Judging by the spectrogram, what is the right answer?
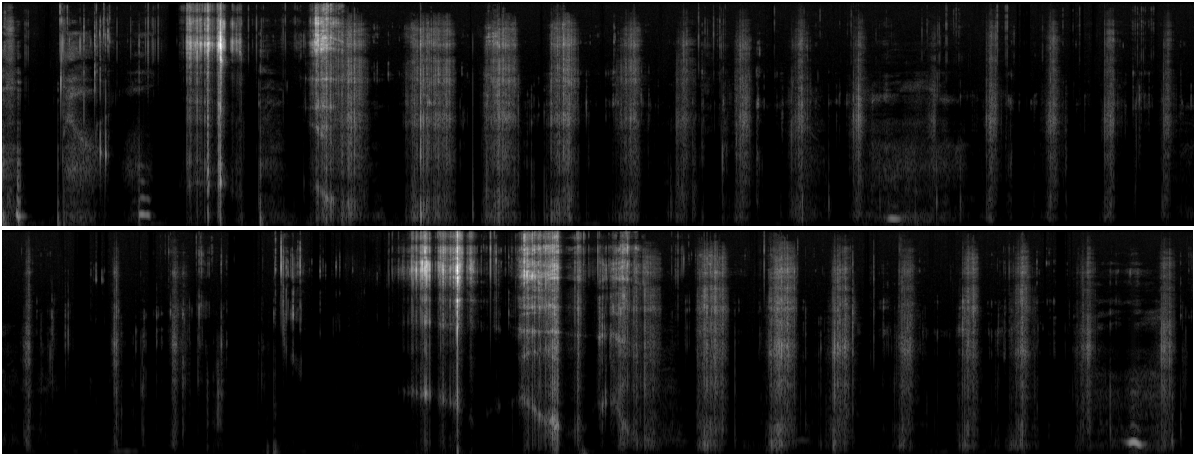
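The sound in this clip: Crunching and chewing of food while eating: many quiet, close crisp crunches and moist chewing sounds, with louder, denser bursts near the start and toward the end.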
